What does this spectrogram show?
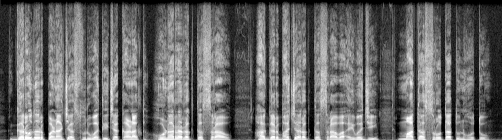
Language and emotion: Marathi, neutral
